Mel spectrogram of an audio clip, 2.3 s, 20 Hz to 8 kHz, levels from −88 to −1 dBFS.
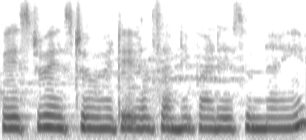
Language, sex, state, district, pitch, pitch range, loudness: Telugu, female, Andhra Pradesh, Srikakulam, 195 Hz, 190-205 Hz, -38 LUFS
